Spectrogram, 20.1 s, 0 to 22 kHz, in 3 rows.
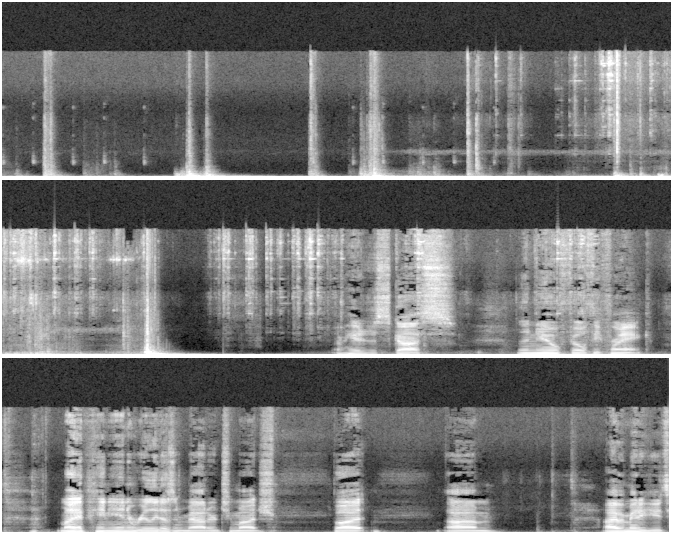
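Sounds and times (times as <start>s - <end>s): car door shutting: 3.1s - 4.9s, 6.1s - 8.5s
keys jangling: 4.8s - 11.0s.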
